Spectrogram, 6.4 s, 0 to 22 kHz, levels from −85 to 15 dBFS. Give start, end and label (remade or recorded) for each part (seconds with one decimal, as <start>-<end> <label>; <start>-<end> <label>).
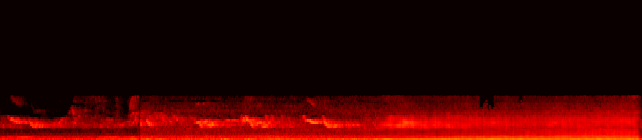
0.0-3.8 recorded; 3.8-6.4 remade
